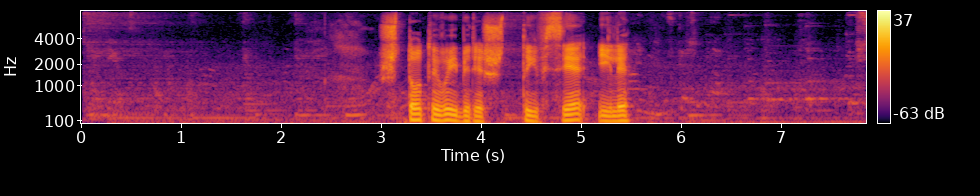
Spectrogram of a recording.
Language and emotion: Russian, neutral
